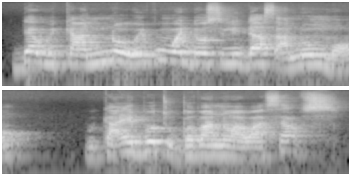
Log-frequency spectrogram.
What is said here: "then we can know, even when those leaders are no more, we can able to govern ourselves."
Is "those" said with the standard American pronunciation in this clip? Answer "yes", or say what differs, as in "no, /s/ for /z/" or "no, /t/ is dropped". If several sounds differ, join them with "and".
no, /s/ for /z/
